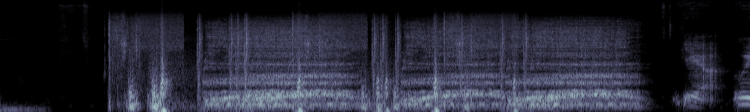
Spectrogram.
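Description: Cartoonish battle sound effects crash, thump and pop from a game.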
